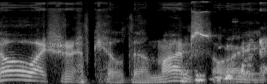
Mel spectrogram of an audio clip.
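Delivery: put-on villain voice, lamenting. Imitating the villain Nimrod regretting a killing: mock lamenting as Nimrod.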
